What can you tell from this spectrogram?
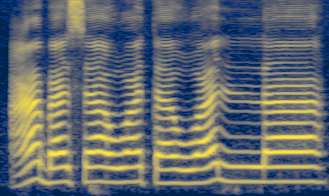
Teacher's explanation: Setelah dipanjangkan langsung dipendekkan, langsung diputus suaranya. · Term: mad asli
